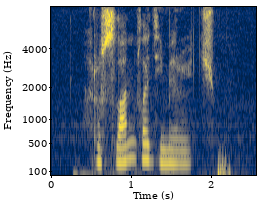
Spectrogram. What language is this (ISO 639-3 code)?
rus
